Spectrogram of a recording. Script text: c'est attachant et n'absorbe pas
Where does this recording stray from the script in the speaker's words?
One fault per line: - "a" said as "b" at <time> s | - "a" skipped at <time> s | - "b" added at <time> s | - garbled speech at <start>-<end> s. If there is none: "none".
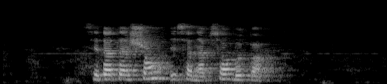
- "ça" added at 1.8 s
